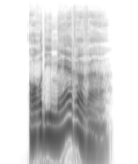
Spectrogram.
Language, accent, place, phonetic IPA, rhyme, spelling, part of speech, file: German, Germany, Berlin, [ɔʁdiˈnɛːʁəʁɐ], -ɛːʁəʁɐ, ordinärerer, adjective, De-ordinärerer.ogg
- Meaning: inflection of ordinär: 1. strong/mixed nominative masculine singular comparative degree 2. strong genitive/dative feminine singular comparative degree 3. strong genitive plural comparative degree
